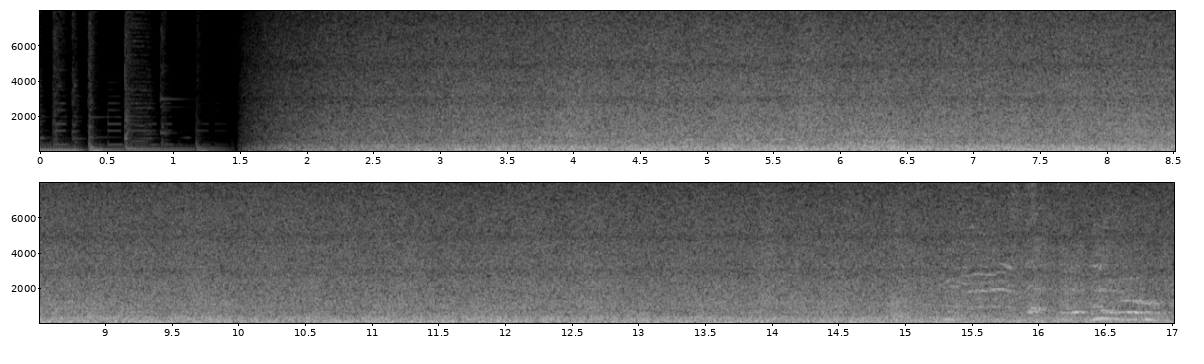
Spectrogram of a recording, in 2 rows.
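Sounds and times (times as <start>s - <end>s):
water rushing in a gorge: 1.6s - 17.0s.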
